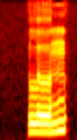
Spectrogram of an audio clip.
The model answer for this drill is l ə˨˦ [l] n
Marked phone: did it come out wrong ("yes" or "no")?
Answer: yes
